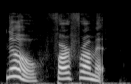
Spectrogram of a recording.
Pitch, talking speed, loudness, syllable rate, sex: 255 Hz, 185 wpm, -16 LUFS, 4.4 syllables/s, female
